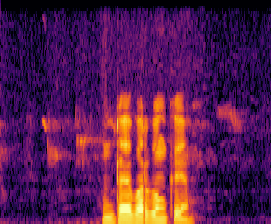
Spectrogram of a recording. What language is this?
Santali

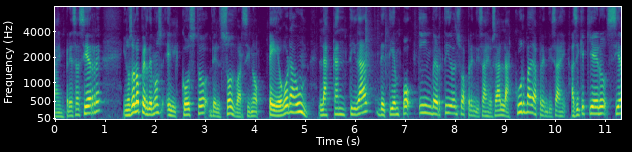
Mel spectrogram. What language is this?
Spanish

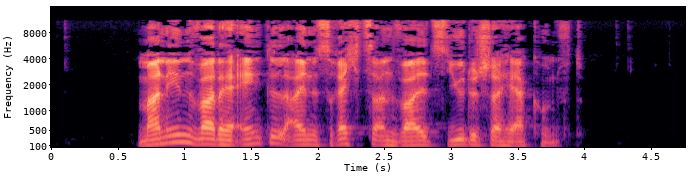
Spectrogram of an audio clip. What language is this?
German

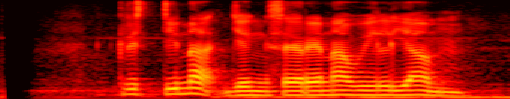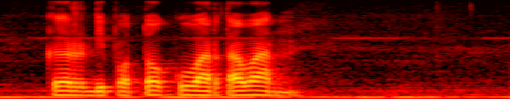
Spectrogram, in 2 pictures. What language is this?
Sundanese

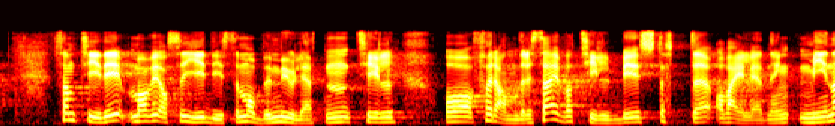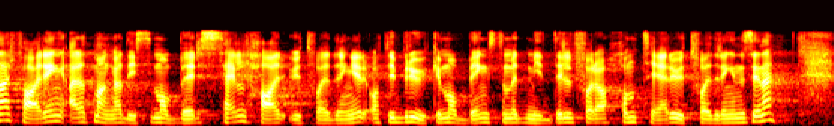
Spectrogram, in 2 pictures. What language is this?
Norwegian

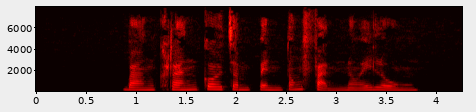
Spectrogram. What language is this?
Thai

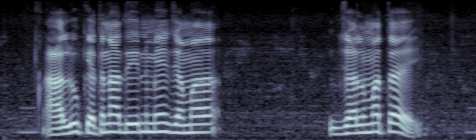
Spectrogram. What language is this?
Magahi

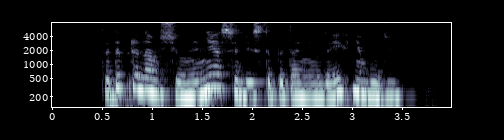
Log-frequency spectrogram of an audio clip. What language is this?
Belarusian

